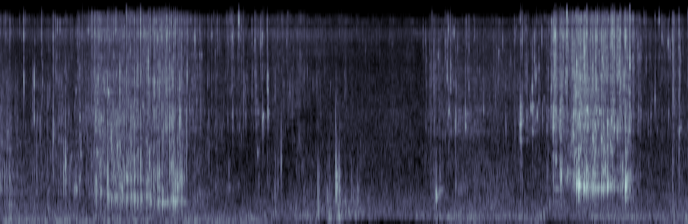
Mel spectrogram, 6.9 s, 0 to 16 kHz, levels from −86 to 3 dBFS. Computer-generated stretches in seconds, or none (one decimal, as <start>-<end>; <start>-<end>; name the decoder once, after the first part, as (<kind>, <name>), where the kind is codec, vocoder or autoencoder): 0.6-1.5 (vocoder, BigVGAN v2); 2.2-3.5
